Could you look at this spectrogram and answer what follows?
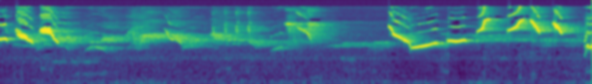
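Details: Oriental magpie-robin singing, used for daily practice toward a long rolling song. Quick bright whistles and slurred notes open the phrase, fade to a soft warble, then return as a lively burst of rising chirps.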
